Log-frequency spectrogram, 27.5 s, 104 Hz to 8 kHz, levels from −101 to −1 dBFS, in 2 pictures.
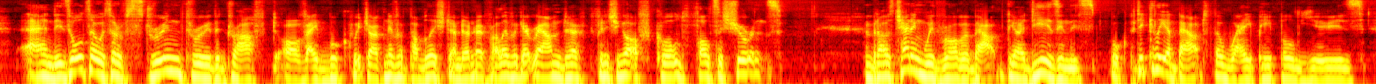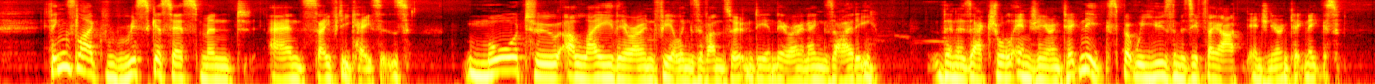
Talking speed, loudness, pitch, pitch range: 180 wpm, -19 LUFS, 140 Hz, 130-155 Hz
